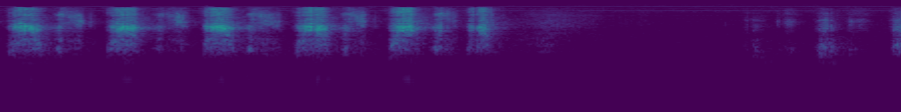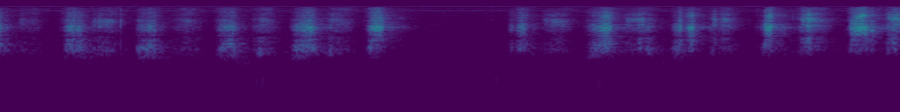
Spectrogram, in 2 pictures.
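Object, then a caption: Wax-coated scratch art paper scratched with a wooden stylus. A wooden stylus scratches lines into the cone drawings on the lower part of a scratch art pad page with a black wax coating. Quick, bright, dry scratching strokes come in rhythmic bursts with brief pauses between them, each stroke short with almost no low end.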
